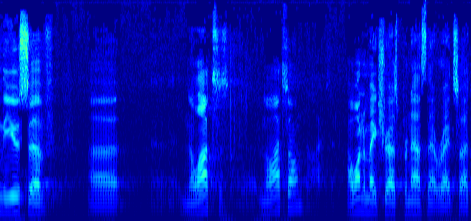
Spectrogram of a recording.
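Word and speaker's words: naloxone: We've got to expand prescriber training, increasing the use of uh nlloxx nlloxxone. I want to make sure I was pronouncing that right.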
